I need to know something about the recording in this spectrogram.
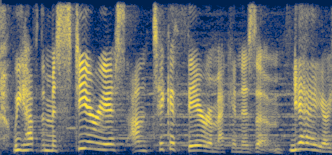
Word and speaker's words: Antikythera: Coming into number 6, we have the mysterious Antikythera mechanism.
